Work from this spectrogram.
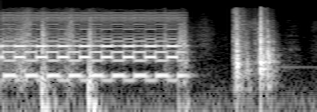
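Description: A telephone bell rings loudly in two bursts, a long sustained ring followed by a short pause and a briefer second ring, heard alone without talk.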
